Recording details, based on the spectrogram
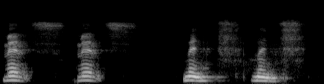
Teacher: NTS is difficult. You can just cancel the T. No T. Mince.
